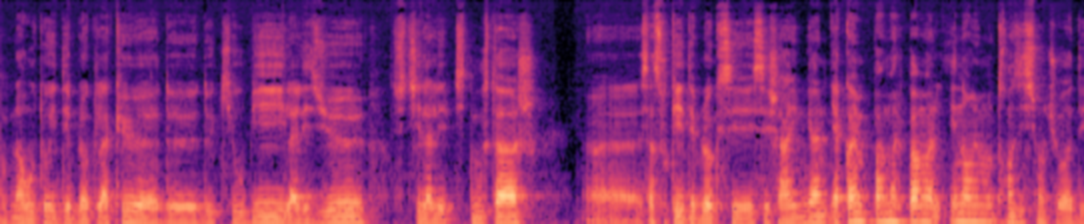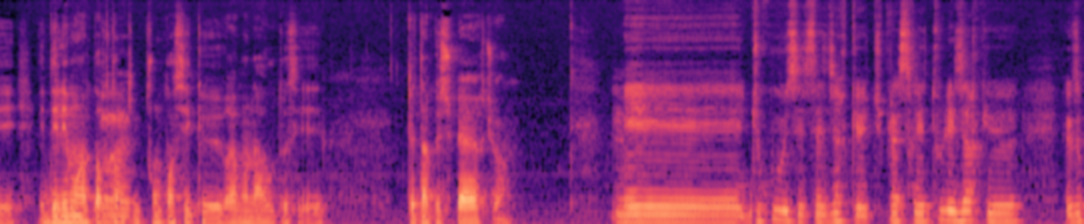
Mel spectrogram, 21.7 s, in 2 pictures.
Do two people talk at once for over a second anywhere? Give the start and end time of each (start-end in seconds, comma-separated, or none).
none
